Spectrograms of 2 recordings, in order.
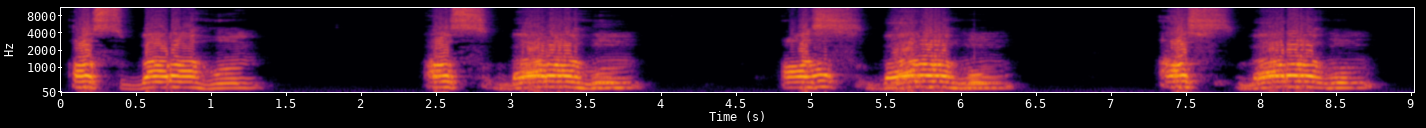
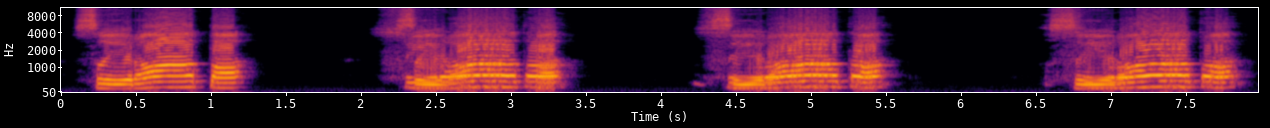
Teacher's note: تو سا نہیں پڑھنا اس کو، صاد کو سا نہیں پڑھنا ہے اور سوا نہیں بولنا ہے اور ہونٹوں کو گول نہیں کرنا ہے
